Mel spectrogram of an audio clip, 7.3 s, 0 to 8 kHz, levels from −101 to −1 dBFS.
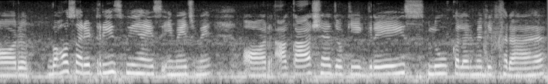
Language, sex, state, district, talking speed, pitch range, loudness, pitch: Hindi, female, Chhattisgarh, Raipur, 180 wpm, 225-260 Hz, -13 LUFS, 240 Hz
